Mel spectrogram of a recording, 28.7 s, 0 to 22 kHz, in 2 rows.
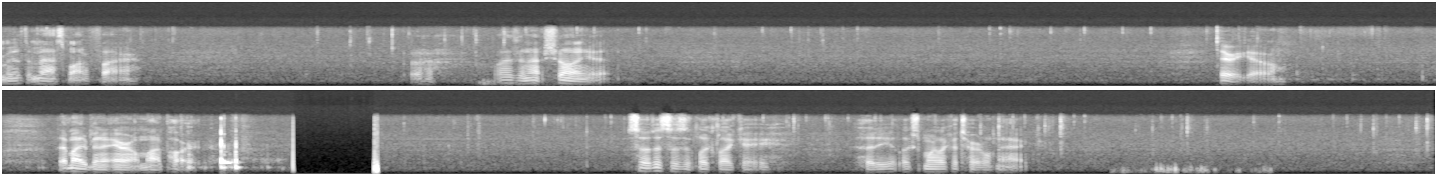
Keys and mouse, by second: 1.4 z, 3.7 ctrl+z, 4.1 Tab, 4.7 a, 7.1 Tab, 8.2 a, 11.3-12.4 drag, 19.6 a, 22.2 Tab, 25.0 x, 26.4 x.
